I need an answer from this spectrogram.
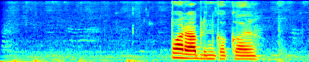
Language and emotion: Russian, sad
